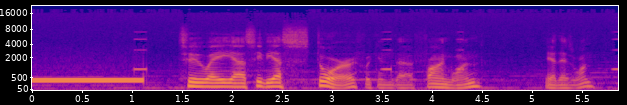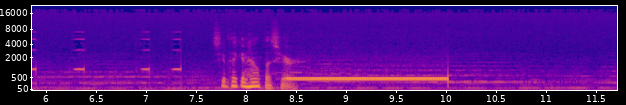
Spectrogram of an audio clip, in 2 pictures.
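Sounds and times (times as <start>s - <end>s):
regular telephone dial tone: 0.0s - 1.2s, 8.5s - 10.1s
speech: 1.5s - 4.6s, 5.2s - 5.8s, 7.7s - 8.6s.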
